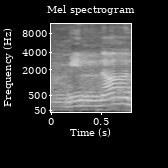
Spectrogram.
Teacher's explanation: Dengung dua harakat. Minna nun sabdu wajibul ghunna. Ya. Dengung juga dua harakat.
